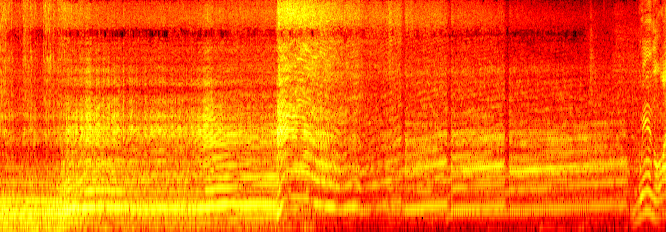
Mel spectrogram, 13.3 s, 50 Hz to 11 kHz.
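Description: Drag-racing motorcycles, a Suzuki Hayabusa against a 1000, launch with loud high-revving engines that climb and shift repeatedly, then fade into a sustained roar as they pull away down the strip.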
